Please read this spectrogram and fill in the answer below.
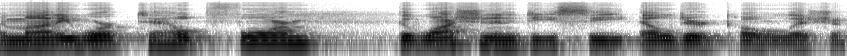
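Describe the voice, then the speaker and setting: A man with a dark, mellow tone talks at a fairly high pitch and a moderate pace, with ordinary pitch variation. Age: 60s. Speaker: event moderator. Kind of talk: speaker introduction at community event.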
